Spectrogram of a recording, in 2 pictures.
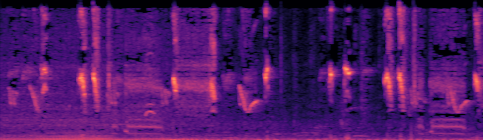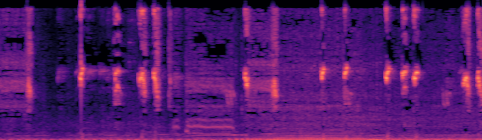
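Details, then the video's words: Singing pin-tailed parrotfinch giving high, thin metallic chirps in short clusters about once a second, separated by quieter gaps, with low background rumble. "Pin-tailed Parrot Finch Singing | Suara Burung Bondol Hijau Binglis"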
